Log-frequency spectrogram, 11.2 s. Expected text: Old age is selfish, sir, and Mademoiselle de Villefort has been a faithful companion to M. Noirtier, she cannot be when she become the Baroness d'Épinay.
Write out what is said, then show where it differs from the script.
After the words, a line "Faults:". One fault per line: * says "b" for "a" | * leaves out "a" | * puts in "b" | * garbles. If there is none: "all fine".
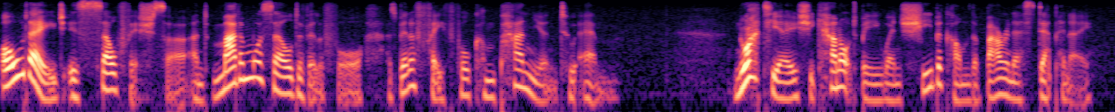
Old age is selfish, sir, and Mademoiselle de Villefort has been a faithful companion to M. Noirtier, she cannot be when she become the Baroness d'Épinay.
Faults:
all fine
